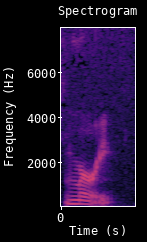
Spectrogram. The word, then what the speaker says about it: Mary: did strike me that Mary would be pronounced Marie so anyway just a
